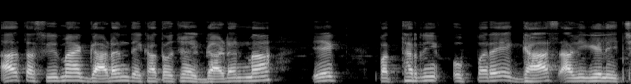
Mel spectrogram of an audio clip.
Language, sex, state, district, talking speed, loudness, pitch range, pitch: Gujarati, male, Gujarat, Valsad, 150 wpm, -16 LUFS, 150-180 Hz, 165 Hz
